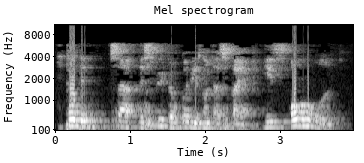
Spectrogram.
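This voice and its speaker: A man's voice: fairly high pitch, lively intonation, moderate pace, lo-fi sound. A young man preaching at a retreat Q&A, exhorting the audience directly and laughing often. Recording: echoey hall, mic far off.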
